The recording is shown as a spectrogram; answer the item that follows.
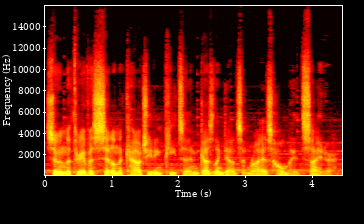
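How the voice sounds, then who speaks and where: A man's voice: fairly low pitch, fairly even intonation, a little fast, a bit bright. Male game streamer reading story narration aloud, music underneath. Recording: background music.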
